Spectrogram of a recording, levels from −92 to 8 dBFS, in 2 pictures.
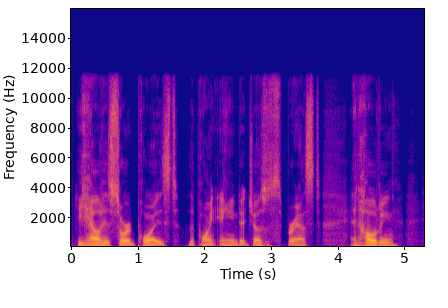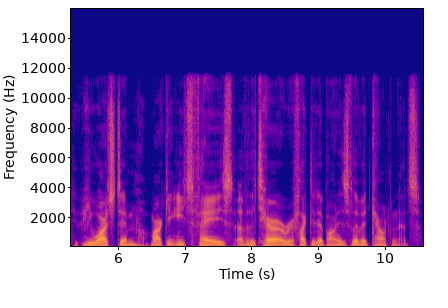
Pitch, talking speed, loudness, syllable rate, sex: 100 Hz, 155 wpm, -20 LUFS, 4.6 syllables/s, male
